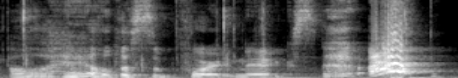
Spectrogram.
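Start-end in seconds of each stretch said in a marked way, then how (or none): 1.8-2.2 short, loud high shriek; sharp burst of a yell; startled scream. Real, not acted. Attacked during the game.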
